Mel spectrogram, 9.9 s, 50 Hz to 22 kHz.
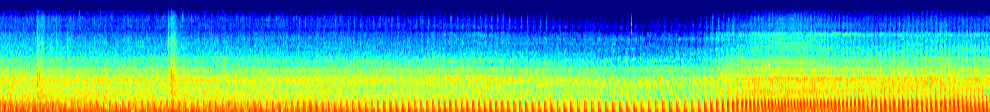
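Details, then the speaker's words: Honda XR650L carb, recently acquired and just washed: opening the throttle makes the uneven, lumpy single stumble then rise unsteadily in pitch, bogging; fine at idle. Owner suspects condensation water in the gas sitting in the bowl bottom, drawn by the main jet. "i think it's when you really start to suck up out of the bottom of the bowl which is where the main jet would be"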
